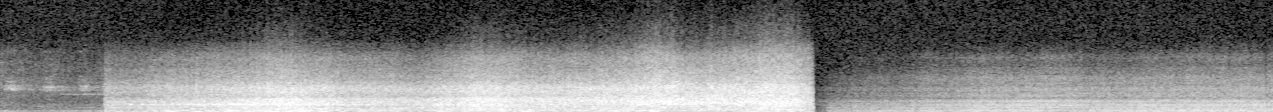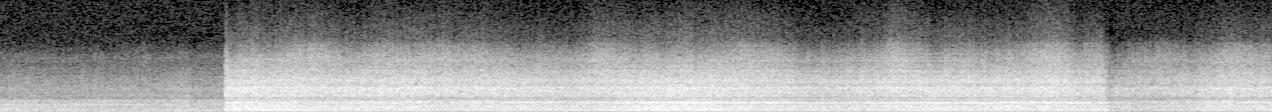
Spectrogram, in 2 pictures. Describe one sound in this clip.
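A small car engine drones steadily, echoing in a tunnel.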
